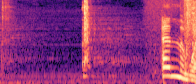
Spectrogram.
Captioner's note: clock ticking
